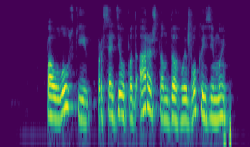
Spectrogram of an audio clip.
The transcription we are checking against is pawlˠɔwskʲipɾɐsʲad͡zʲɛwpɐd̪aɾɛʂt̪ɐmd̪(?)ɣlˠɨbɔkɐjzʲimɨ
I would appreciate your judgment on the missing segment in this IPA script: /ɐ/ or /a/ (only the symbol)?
ɐ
